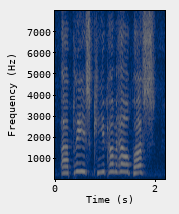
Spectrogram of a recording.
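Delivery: put-on very high, young, feminine, girlish shout. The game master voices someone shouting back to the players, young feminine voice shouting. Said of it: "a young feminine voice shout back".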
